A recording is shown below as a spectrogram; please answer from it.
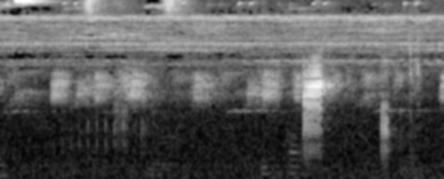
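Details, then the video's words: Frogs calling at night in Kubah National Park: short, rasping bursts repeated at irregular intervals, several callers overlapping, over a steady high insect whine. "Kubah national park frogs and more nightlife"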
